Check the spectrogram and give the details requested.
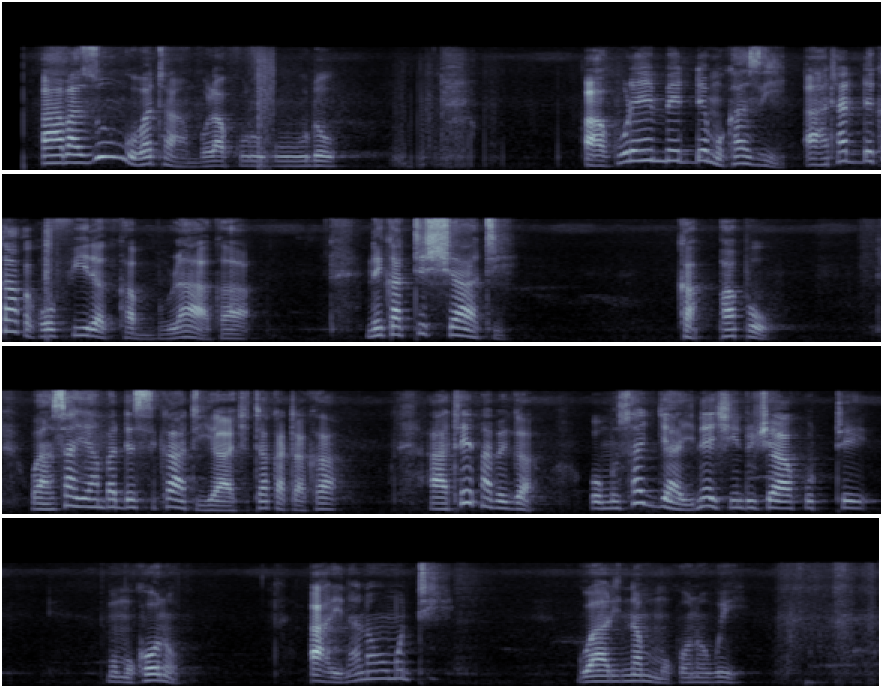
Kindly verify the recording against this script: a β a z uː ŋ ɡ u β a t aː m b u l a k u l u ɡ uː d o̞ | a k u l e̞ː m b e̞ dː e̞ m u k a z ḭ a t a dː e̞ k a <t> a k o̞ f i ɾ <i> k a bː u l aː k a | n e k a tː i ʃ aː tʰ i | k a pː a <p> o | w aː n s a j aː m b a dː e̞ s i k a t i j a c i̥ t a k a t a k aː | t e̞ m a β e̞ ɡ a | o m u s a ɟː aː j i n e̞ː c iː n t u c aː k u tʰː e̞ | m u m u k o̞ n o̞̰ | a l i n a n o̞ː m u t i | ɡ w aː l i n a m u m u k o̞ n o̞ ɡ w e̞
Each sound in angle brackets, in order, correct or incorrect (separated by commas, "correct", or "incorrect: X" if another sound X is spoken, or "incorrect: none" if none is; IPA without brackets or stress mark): incorrect: k, incorrect: a, correct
